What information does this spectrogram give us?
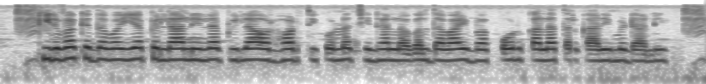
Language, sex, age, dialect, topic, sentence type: Bhojpuri, female, 18-24, Northern, agriculture, question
